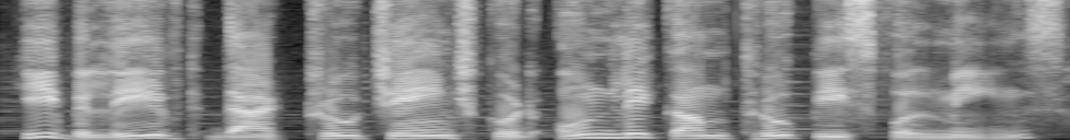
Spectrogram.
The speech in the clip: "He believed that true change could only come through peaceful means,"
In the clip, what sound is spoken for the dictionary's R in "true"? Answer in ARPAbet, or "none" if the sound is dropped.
R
